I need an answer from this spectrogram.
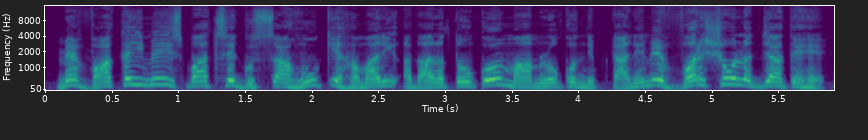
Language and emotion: Hindi, angry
